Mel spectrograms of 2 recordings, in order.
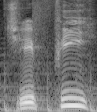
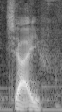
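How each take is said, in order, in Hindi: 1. शब्द के अंत में एक अतिरिक्त स्वर ध्वनि जुड़ी है। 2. शब्द व्यंजन ध्वनि पर खत्म होता है। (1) "चेफी भी इसका नाम है। इसका दो तीन मुख्तलिफ प्रोनाउंस कहा जाता है" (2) "लेकिन एक्चुअल ये चाइफ"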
